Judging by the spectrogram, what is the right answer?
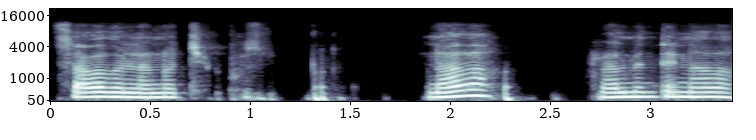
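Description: This woman's voice has a dark, mellow tone. Her pitch sits in the medium range. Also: dry, close sound with no echo. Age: 20s. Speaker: university student ambassador. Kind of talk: casual chat.

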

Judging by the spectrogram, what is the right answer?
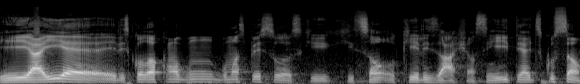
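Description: A man with a fairly low pitch talks at a moderate pace with hardly any pauses and fairly even intonation, in an ordinary speaking voice. His loudness swings in a big way. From São Paulo city, Brazil. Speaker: football freestyle content creator. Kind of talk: casual chat.

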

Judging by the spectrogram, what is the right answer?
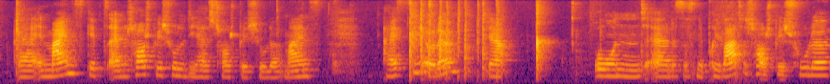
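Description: With lively intonation and big swings in loudness, a woman speaks at a moderate pace and medium pitch amid noticeable background noise. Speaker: podcast host. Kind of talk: casual chat.

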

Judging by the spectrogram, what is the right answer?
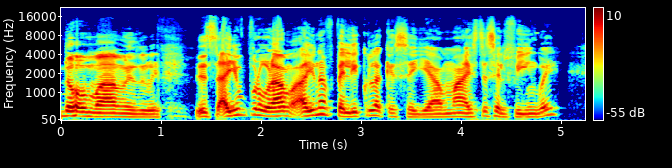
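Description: Recorded very cleanly against a silent background, a man with an ordinary speaking voice talks at a fairly high pitch with lively intonation. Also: moderate pace. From Monterrey, northern Mexico. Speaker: podcast guest. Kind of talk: casual chat.

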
